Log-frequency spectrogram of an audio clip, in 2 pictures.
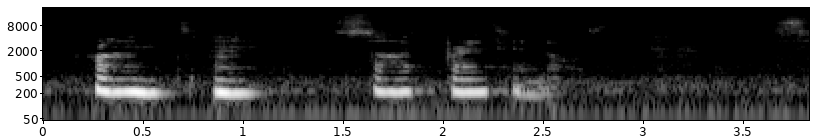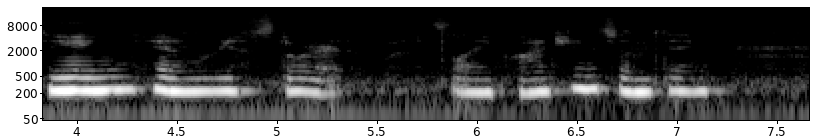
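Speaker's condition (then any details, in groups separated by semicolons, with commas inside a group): Essential tremor; brain implant for tremor; battery surgery pending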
